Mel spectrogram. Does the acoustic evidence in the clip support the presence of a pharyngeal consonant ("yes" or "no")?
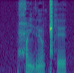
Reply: yes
